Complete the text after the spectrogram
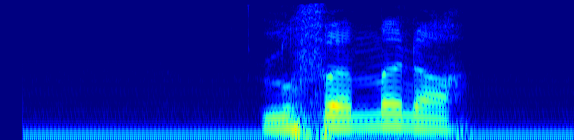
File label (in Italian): lufmno, dialetto giulianova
